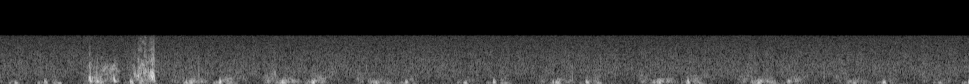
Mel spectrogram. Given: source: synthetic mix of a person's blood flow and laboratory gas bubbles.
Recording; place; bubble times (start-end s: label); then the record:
Doppler ultrasound of blood flow; precordium
0.85-1.21 s: bubbles
1.31-1.58 s: bubbles
From the record:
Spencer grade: 1 (occasional bubble signal discernible with the cardiac motion signal, with majority of cardiac periods free of bubbles); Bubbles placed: anywhere in the cardiac cycle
